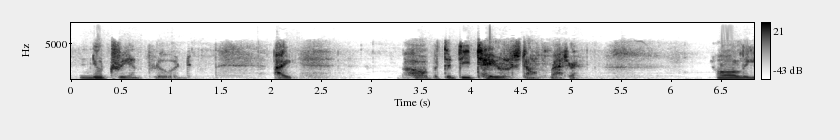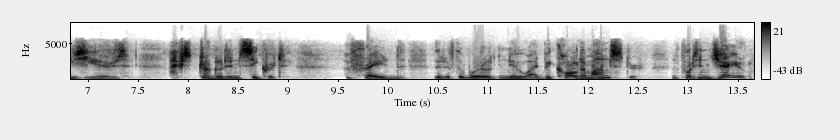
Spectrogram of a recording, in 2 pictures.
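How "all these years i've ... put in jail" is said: rising into panicked desperation; climbing from worry to near-hysteria as he fears jail; frantic fear. Acted. Professor frantic, fears exposure.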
